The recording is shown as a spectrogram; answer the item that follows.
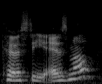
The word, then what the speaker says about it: Kersti Eesmaa: Today we've got Kirsty Esma.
